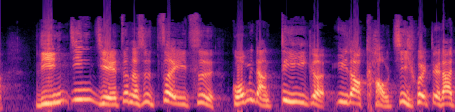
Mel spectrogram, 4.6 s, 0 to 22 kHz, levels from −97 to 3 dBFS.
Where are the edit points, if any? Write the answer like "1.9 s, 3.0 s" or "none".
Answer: none

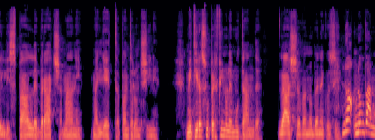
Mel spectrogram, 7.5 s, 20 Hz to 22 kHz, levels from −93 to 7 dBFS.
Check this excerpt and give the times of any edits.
none

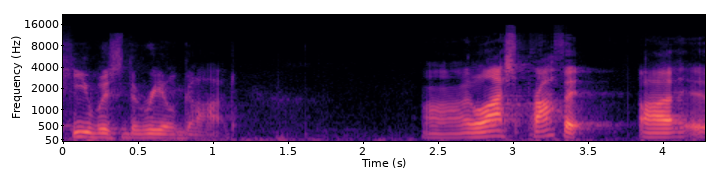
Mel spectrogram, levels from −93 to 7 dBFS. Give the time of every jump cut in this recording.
2.3 s

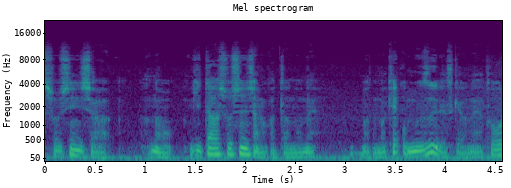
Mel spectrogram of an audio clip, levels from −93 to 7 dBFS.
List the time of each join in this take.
3.3 s

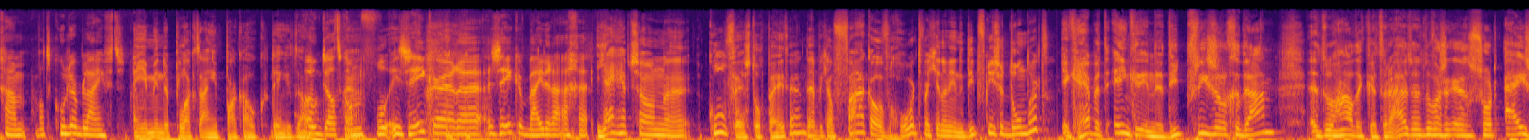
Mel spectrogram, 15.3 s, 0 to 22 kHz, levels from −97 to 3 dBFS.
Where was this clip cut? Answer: none

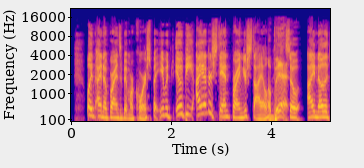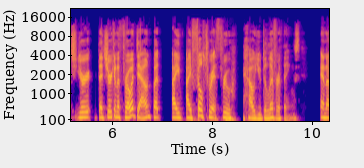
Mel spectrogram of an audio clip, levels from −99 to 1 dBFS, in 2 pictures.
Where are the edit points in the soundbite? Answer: 6.0 s

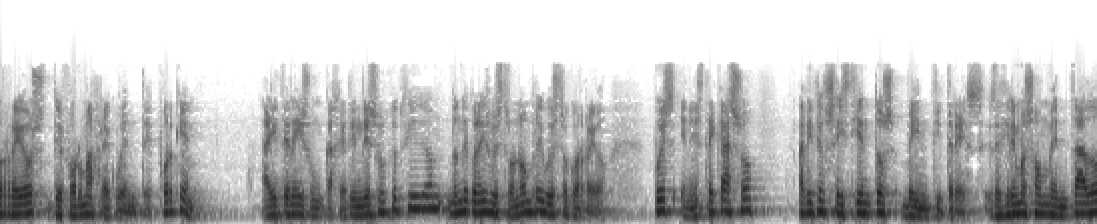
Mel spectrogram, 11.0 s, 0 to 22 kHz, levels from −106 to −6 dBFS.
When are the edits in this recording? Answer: 2.5 s

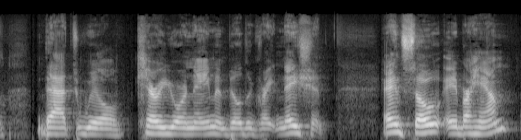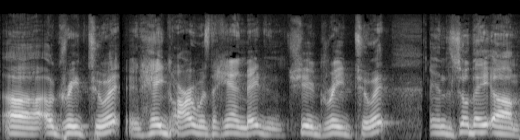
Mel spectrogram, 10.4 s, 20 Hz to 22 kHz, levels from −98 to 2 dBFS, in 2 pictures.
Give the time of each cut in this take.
6.4 s, 9.4 s

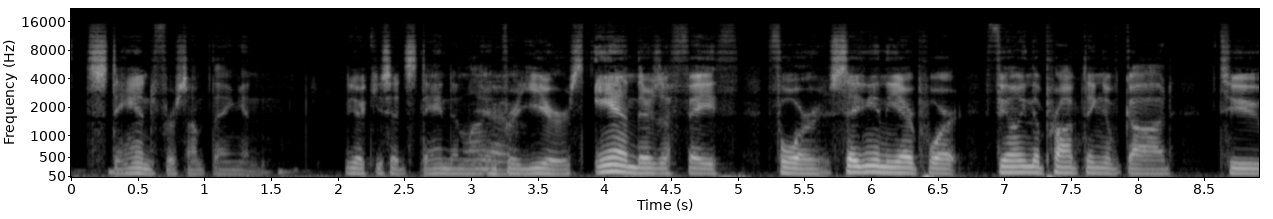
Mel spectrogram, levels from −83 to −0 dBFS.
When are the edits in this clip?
3.8 s, 5.2 s

